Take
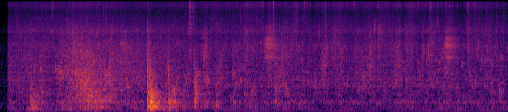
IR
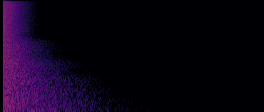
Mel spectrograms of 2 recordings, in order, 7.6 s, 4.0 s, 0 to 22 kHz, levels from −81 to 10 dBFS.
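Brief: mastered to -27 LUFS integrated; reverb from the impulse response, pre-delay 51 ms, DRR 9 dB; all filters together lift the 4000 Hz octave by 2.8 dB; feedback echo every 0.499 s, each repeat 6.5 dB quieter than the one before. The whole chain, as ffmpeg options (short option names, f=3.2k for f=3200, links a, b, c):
-filter_complex "[0:a]equalizer=f=4k:t=o:g=3.5,aecho=1:1:499|998|1497|1996|2495|2994:0.473|0.222|0.105|0.0491|0.0231|0.0109,asplit=2[a][b];[1:a]atrim=start_sample=2205,adelay=51[c];[b][c]afir=irnorm=-1:irlink=0,volume=-20dB[d];[a][d]amix=inputs=2:normalize=0,volume=-1dB"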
